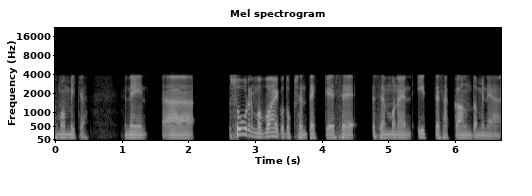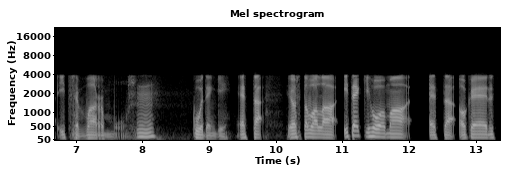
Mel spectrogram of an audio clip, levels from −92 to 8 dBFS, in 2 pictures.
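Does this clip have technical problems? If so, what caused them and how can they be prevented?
No, the speech comes through an ordinary G.711 telephone path at 64 kbps that is working as it should, with the narrow telephone bandwidth and only faint coding effects expected of that format.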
